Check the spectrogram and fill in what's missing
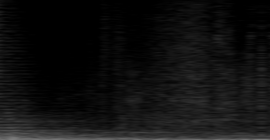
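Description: Incendio fire spell cast in Hogwarts Legacy, a sustained low rumbling whoosh of flame with a dense, steady roar lasting the whole moment, moderately loud and without any voices.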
